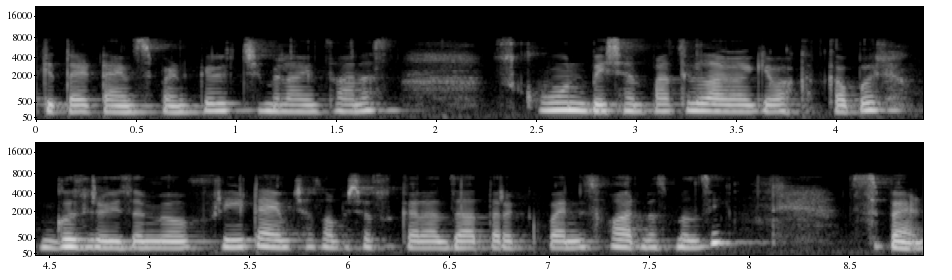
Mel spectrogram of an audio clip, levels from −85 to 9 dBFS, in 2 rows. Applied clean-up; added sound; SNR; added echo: none; none; none; none.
